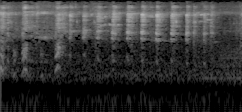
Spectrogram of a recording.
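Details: Little egret chicks waiting for food in a second nest make a fast run of short, dry, raspy clicks and hisses, about two to three per second, fading at the end.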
